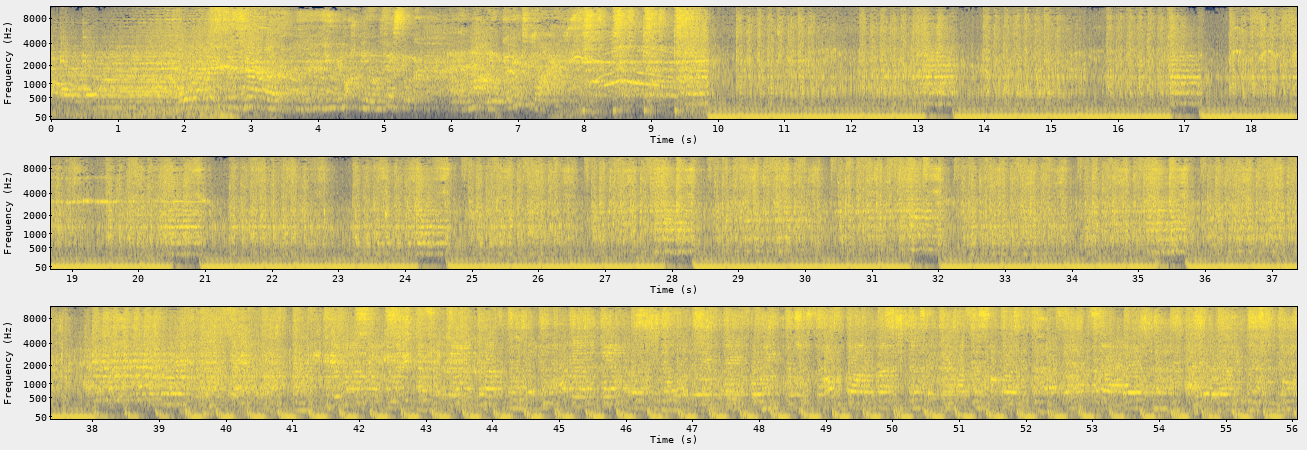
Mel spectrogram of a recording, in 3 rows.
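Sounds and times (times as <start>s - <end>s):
heavy bass beat: 0.0s - 4.8s, 5.5s - 56.0s
electronic dance music: 0.0s - 56.0s.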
